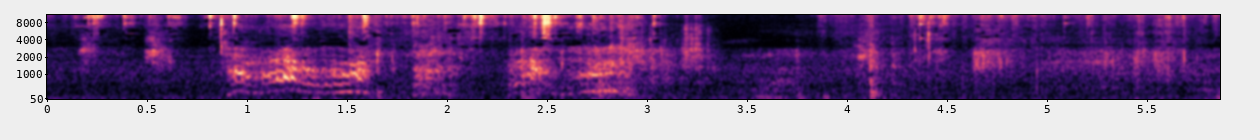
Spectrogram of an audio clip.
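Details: Yorkshire Terrier hunting a lizard in NC, giving two bursts of strained, whiny, harmonic whimpering around the one- and three-second marks, then quieter rustling and faint clicks.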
